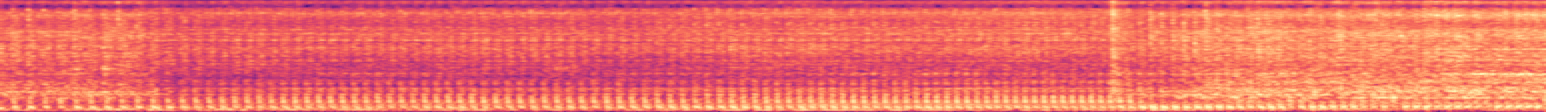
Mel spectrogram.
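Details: Atco Suffolk mower small single-cylinder engine, with the clutch working after the wear plate adjustment. Steady, even chuffing that holds speed with a slight lift near the end; it runs normally.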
